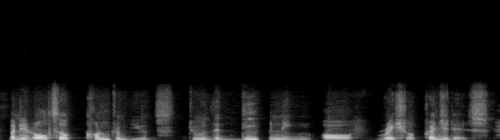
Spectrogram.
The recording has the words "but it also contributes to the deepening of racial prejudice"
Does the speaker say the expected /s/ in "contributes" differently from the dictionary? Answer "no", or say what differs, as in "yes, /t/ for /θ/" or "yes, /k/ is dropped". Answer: no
